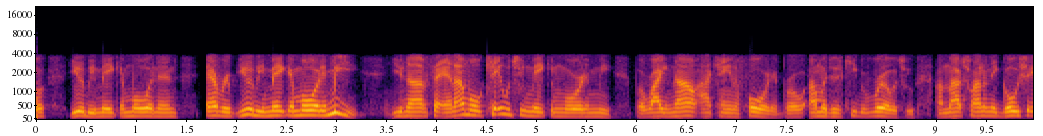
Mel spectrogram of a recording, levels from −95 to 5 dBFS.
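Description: Right from the start the whole thing has the Bluetooth CVSD headset codec sound. The speech is squeezed into a phone band of roughly 200 Hz to 3.5 kHz, so it's thin and boxy with no air on top. The damage is plainly audible: there's a grainy hiss riding under the speech, and sibilants come out scratchy because the one-bit up/down coder can't keep pace with fast, bright detail. That sound fits a 64 kbps CVSD link.

Then at 3.55 s, right after "making more than me" and before "know what I'm saying", there's a tiny hole from unconcealed Bluetooth headset packet loss. About 7.5 ms of audio, which points to a single lost packet, just drops out with nothing patched in. The edges are abrupt, and the speech comes back a touch quieter for a moment as the codec's step size recovers.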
